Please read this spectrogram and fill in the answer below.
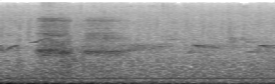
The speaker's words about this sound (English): Turn up that bird song for me, would you? Turn it up as loud as the trees.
